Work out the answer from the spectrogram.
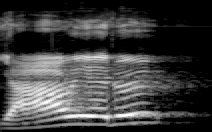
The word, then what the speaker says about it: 야훼: 좀 더 나은 히브리바람은 야훼가 더 원어에 가까운 발음입니다 그래서 이제 야외라고 합니다 여호와 뭐 이렇게 표현했지만 같은 말입니다 만군의 하나님 야훼를 위해 열심히 유발합니다 그래서 매우 질렀어시기 질투가 그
